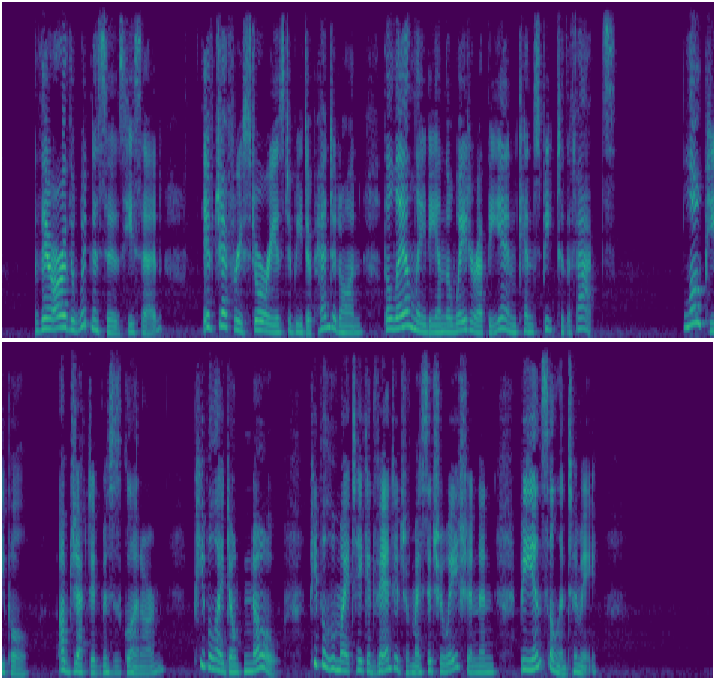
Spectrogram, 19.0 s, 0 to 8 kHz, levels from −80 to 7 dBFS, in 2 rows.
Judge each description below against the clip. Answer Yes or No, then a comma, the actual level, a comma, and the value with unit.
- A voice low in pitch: No, medium, 185 Hz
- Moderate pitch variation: No, wide, 6.8 semitones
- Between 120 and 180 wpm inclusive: Yes, average, 155 wpm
